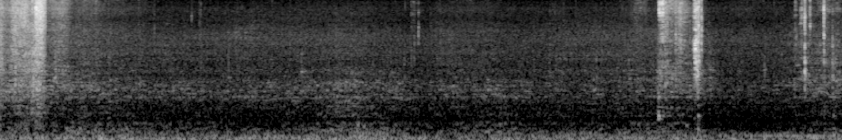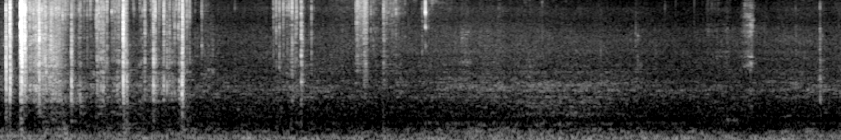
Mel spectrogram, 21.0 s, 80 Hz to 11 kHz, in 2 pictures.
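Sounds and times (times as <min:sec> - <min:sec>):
steady low rumble: 0:00.0 - 0:21.0
small objects clinking and rattling: 0:10.0 - 0:13.0.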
